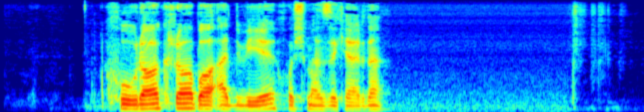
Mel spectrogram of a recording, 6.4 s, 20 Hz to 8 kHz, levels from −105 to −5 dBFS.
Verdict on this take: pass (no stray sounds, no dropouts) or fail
pass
